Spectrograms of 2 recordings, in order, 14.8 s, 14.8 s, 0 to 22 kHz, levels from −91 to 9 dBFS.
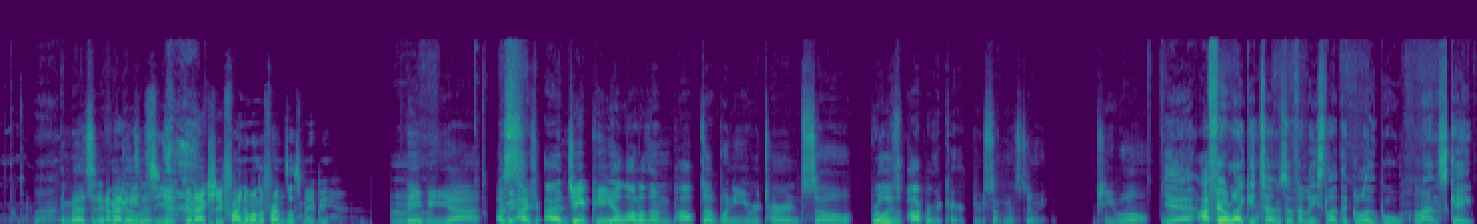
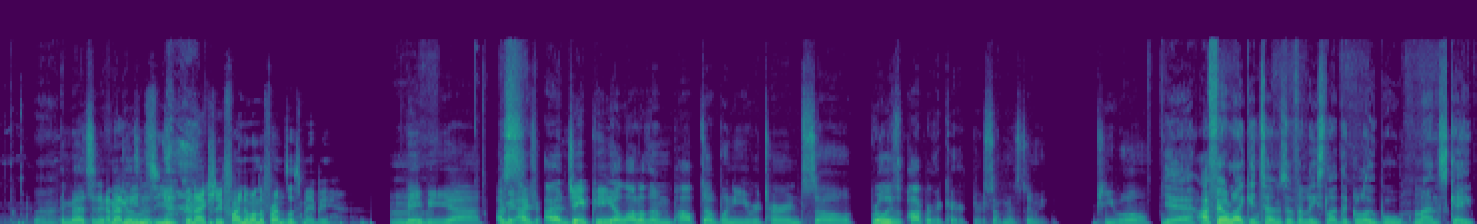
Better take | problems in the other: second | thin; very; fading below 550 Hz

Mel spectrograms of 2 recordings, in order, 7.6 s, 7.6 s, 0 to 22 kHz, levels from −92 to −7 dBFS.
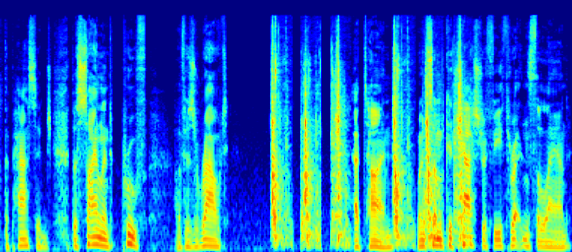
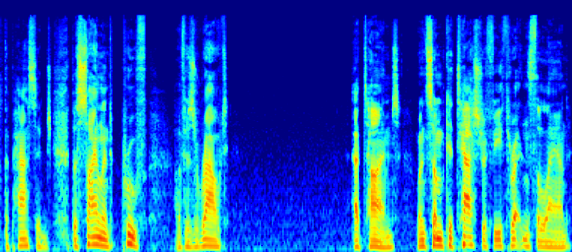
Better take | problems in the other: second | door banging; loud; from 3.5 to 6.5 s; peak 4 dB above the speech

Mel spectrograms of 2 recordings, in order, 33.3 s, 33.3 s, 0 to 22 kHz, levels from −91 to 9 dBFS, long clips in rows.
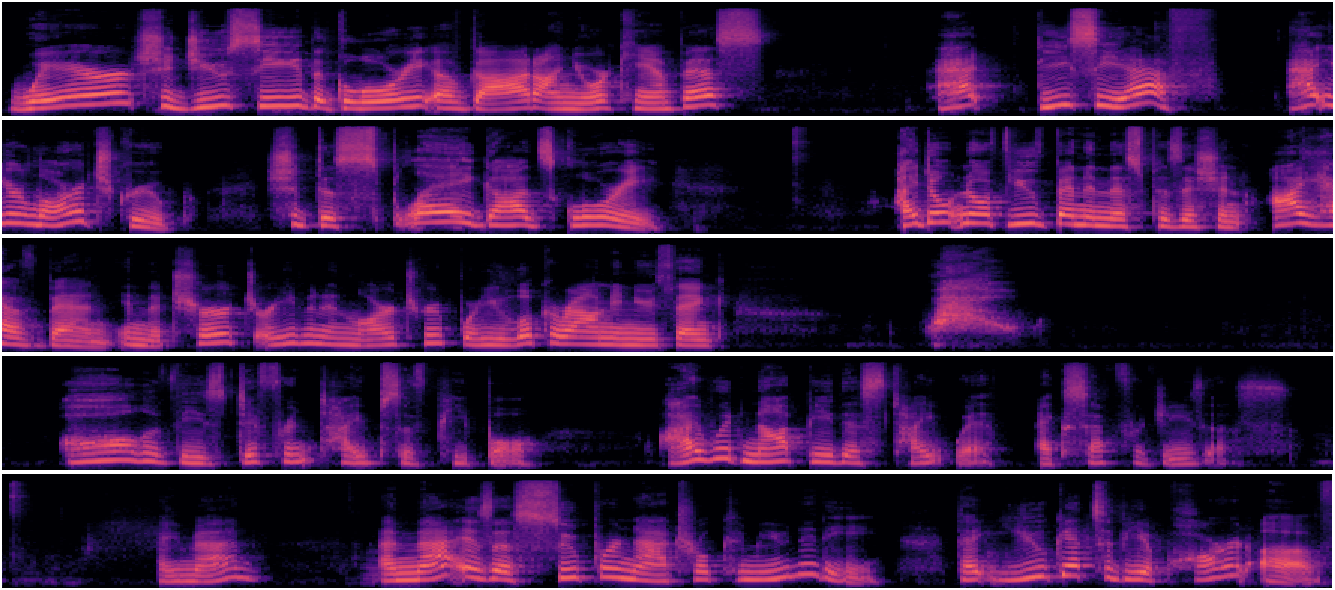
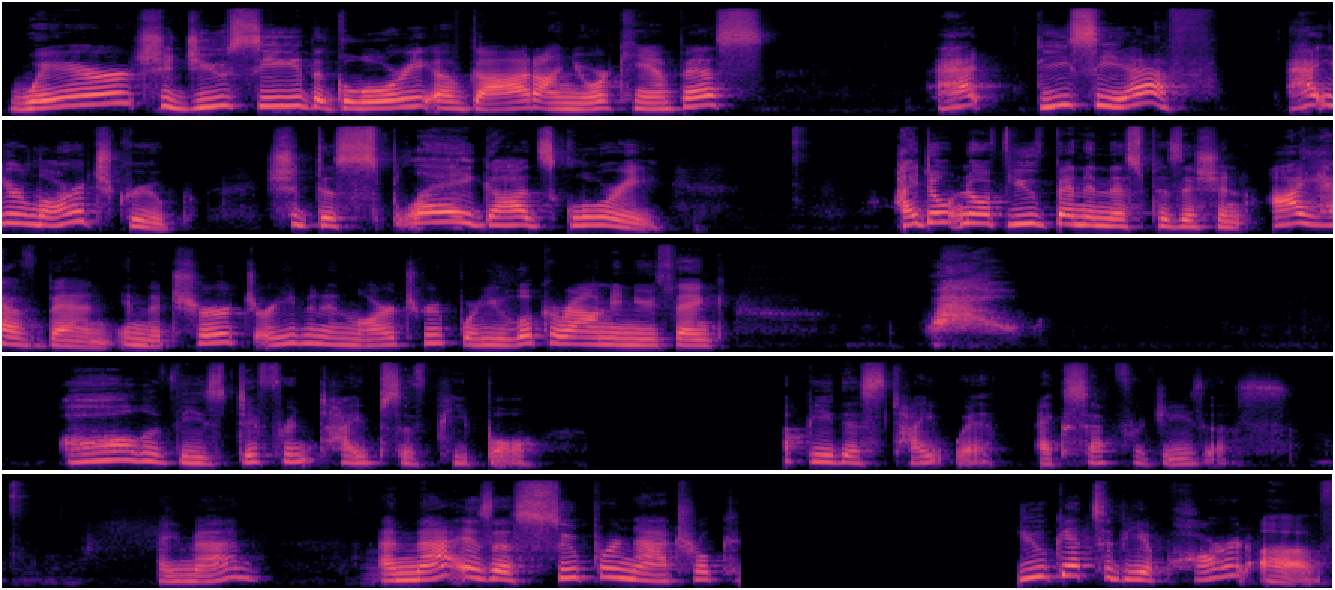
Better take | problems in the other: first | audio cutting out; at 23 s for 1 s and at 30 s for 1.5 s

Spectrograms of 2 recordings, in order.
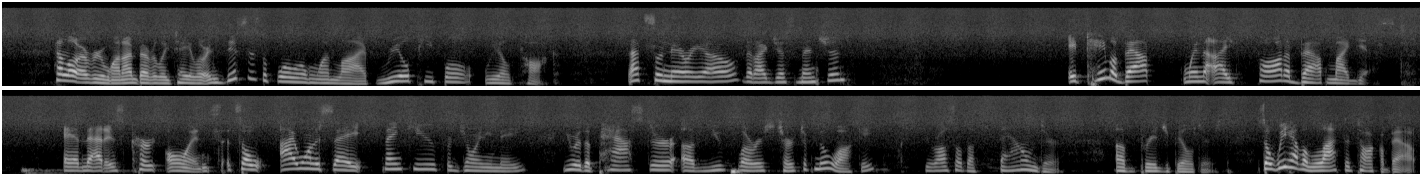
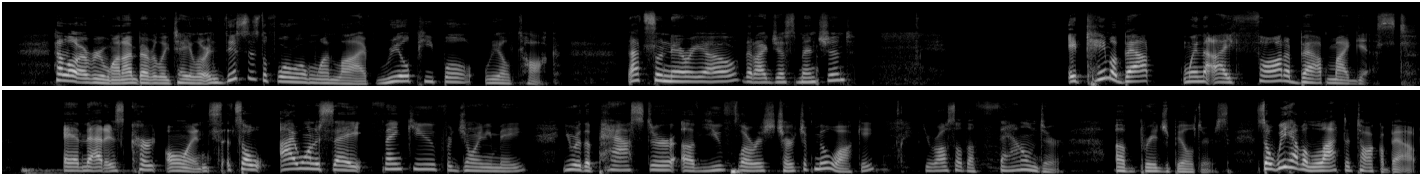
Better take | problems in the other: second | hiss; loud; throughout; 4 dB below the speech

